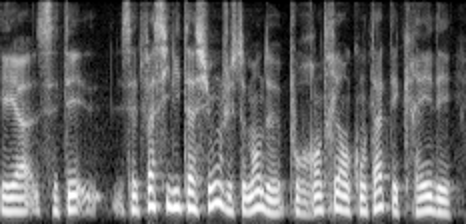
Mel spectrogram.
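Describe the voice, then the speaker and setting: A man's voice: on the high side, moderate pace, a little mellow. Hesitant man, podcast guest. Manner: hesitant, many fillers and restarts. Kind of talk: casual conversation.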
